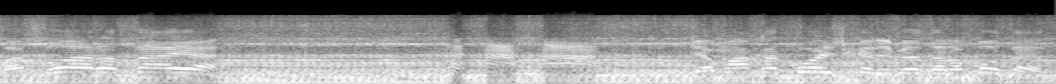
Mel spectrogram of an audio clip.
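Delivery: loud over motor noise; shouting over engine. Real, not acted. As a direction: shout above the outboard.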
